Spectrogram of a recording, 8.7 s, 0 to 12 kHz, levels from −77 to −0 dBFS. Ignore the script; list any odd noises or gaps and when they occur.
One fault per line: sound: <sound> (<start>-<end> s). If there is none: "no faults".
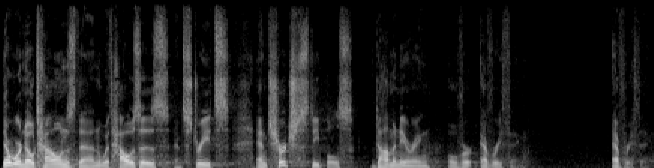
no faults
